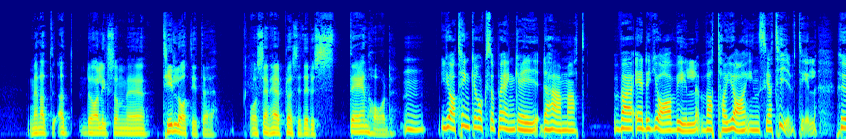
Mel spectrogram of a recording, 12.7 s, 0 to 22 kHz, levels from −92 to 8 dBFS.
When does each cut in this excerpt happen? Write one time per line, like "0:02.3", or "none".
0:01.0
0:02.3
